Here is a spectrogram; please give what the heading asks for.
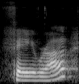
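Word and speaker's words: Feyre: I'm so confused I didn't know how to pronounce her name which is farra and I was lost okay but then it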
